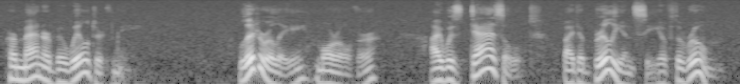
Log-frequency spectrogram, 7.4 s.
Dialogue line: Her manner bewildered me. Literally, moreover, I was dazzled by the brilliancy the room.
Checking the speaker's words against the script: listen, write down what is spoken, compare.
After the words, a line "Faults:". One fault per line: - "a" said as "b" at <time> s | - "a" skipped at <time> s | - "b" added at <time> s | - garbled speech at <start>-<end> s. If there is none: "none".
Her manner bewildered me. Literally, moreover, I was dazzled by the brilliancy of the room.
Faults:
- "of" added at 6.6 s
